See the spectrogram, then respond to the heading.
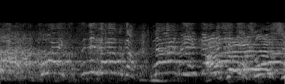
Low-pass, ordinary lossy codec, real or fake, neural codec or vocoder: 7.2 kHz; none; fake; vocoder, 44.1 kHz, 128 mel bands every 512 samples, BigVGAN v2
